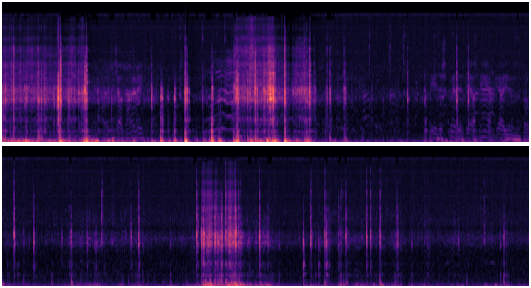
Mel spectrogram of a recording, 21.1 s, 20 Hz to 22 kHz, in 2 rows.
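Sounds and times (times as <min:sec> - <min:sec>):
skis scraping over snow: 0:00.0 - 0:03.0.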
